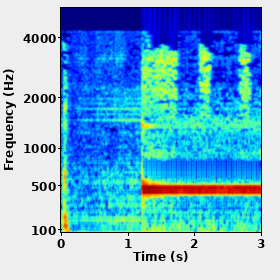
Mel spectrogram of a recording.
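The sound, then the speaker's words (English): A telephone call being placed to a Checkers fast food restaurant: a short quiet stretch, then a steady electronic phone-line tone comes in loudly and holds, as if through the receiver. No one speaks. “We're calling various fast food restaurants across America.”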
